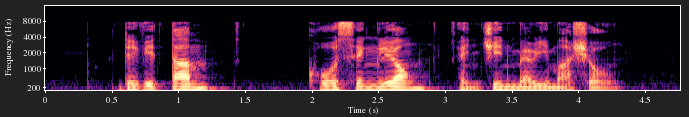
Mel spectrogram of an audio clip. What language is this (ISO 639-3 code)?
eng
